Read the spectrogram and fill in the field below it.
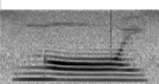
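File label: "ngoi6", Cantonese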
